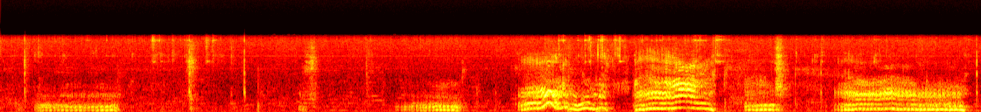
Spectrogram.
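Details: Pet dog playing with a new toy indoors, producing a series of low rumbling growls and wavering moaning vocalizations in bursts of roughly one second, with short quiet gaps between them.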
